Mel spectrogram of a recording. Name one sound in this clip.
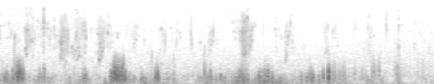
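Shallow water laps softly over sand.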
